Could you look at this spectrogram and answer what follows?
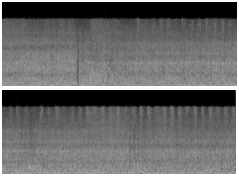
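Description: Floodwater rushing in a fast torrent, a loud steady rush of water.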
